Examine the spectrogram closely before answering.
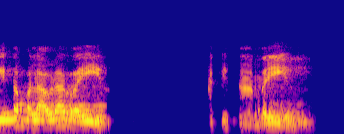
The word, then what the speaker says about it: reír: Aquí está, reír. Reír es bisílaba, pero termina en R y está acentuada.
